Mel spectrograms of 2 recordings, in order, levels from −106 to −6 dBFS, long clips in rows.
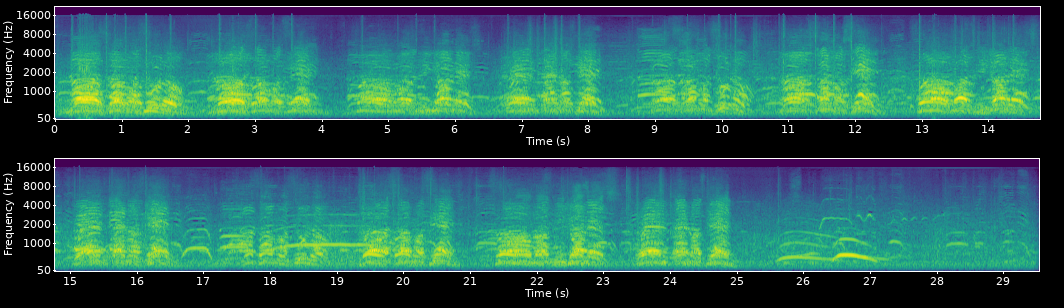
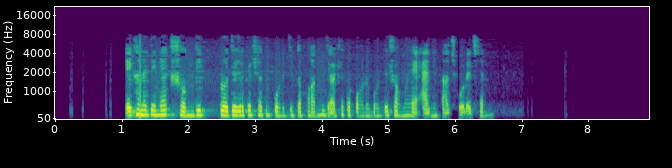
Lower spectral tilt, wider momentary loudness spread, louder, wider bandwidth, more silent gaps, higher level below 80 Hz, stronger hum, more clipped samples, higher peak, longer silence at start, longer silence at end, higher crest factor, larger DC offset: second, -4 dB/octave vs -8 dB/octave; first, 19 LU vs 12 LU; about the same, -18 LUFS vs -19 LUFS; first, 14 kHz vs 7.4 kHz; neither; second, -66 dBFS vs -56 dBFS; neither; neither; about the same, -2 dBFS vs -2 dBFS; second, 0 s vs 1.05 s; second, 0.05 s vs 2.45 s; about the same, 16 dB vs 18 dB; neither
